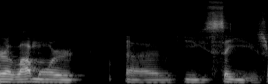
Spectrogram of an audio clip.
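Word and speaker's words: seiyū: Um, the the one point I want to bring up too is like there are a lot more you seiyus, right?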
